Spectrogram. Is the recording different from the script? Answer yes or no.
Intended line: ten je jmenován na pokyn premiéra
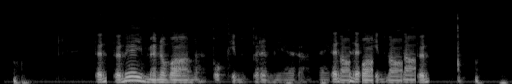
yes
